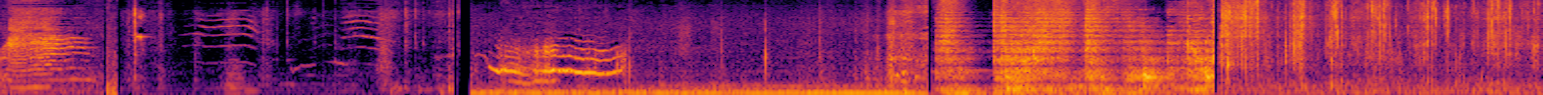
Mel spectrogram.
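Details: Domestic cat meowing indoors: a clear arched meow, then a run of short, quick, high rising-falling mews, a wavering meow mixed with people talking, then loud rustling noise and voices.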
